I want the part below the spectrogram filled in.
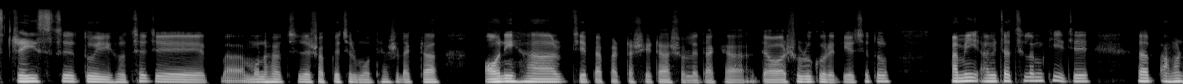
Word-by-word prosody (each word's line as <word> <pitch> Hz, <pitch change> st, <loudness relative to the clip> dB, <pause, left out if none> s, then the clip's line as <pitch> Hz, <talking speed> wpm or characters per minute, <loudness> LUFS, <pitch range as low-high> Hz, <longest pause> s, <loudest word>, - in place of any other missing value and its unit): Stress 140 Hz, -1 st, +4 dB, 0.4 s
তৈরি 125 Hz, -4 st, +4 dB
হচ্ছে 115 Hz, +6 st, -3 dB
যে 130 Hz, -, +2 dB, 0.7 s
আ -, -, -5 dB, 0.2 s
মনে 115 Hz, 0 st, +2 dB
হচ্ছে 115 Hz, -1 st, -2 dB
যে 115 Hz, -, +3 dB
সবকিছুর 115 Hz, 0 st, -2 dB
মধ্যে 105 Hz, +3 st, -6 dB
আসলে 110 Hz, -1 st, -6 dB
একটা 115 Hz, -, -1 dB, 0.6 s
অনীহার 125 Hz, -1 st, +6 dB, 0.2 s
যে 110 Hz, -, -1 dB
ব্যাপারটা, 100 Hz, 0 st, -5 dB
সেটা 100 Hz, -1 st, -5 dB
আসলে 95 Hz, -1 st, -7 dB
দেখা 100 Hz, +2 st, -5 dB, 0.3 s
দেওয়া 105 Hz, 0 st, 0 dB
শুরু 125 Hz, -1 st, +2 dB
করে 110 Hz, -4 st, +1 dB
দিয়েছে। 110 Hz, +4 st, -4 dB
তো 145 Hz, -, +1 dB, 0.7 s
আমি 150 Hz, +2 st, +6 dB, 0.2 s
আমি 145 Hz, 0 st, +4 dB
চাচ্ছিলাম 170 Hz, +2 st, 0 dB
কী 185 Hz, -, -2 dB
যে 145 Hz, -, +2 dB, 0.6 s
আপ 145 Hz, -, +2 dB
আমার 140 Hz, +2 st, +3 dB
120 Hz, 150 wpm, -23 LUFS, 110-135 Hz, 0.7 s, অনীহার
